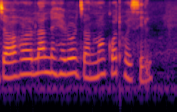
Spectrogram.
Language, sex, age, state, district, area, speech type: Assamese, female, 45-60, Assam, Charaideo, urban, read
